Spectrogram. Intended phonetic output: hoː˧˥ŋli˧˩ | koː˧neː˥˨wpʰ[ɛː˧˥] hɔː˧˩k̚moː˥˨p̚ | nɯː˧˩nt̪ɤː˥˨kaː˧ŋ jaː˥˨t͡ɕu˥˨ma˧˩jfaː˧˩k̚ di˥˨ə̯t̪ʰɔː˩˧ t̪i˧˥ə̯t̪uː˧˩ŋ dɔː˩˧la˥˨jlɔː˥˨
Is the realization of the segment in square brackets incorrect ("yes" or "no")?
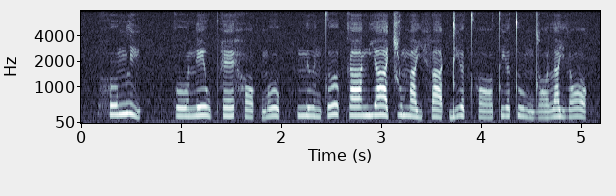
no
